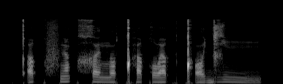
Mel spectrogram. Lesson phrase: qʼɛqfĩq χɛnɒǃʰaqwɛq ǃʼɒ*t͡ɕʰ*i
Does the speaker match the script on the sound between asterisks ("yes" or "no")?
no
